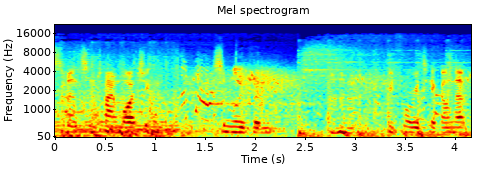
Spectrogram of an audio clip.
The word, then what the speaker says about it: Lupin: I believe it's Lupin. Yep. As it is a French name. It's spelled is romanized Lupin with an I. It's katakanized Lupin, the pa sound, and as you say it's French. So Lupin is probably the closest correctness for the Japanese version.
